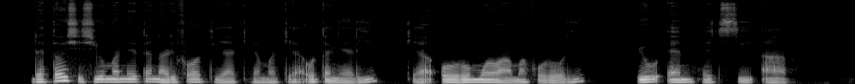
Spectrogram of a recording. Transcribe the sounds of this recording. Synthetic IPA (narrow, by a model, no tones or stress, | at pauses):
dɛtɔisisjumanetanaɾifɔt̪ijakamakɪa̰ʔot̪ɛŋɛɾi | kɪa̰ʔoɾumwɛwamafoɾoɾi | juɛnhet͡ʃsiaɾ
